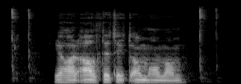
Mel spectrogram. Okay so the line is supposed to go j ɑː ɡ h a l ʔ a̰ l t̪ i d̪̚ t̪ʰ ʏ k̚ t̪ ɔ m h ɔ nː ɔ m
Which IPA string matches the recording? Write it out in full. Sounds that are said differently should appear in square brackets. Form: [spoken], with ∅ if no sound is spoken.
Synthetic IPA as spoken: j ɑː ɡ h a [ɾ] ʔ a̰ l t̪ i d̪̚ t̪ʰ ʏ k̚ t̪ ɔ m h ɔ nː ɔ m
